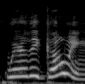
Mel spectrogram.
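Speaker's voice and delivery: high forced-casual question; fake casual. Mother asking office staff, high forced casual. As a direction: ask lightly, hiding panic.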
